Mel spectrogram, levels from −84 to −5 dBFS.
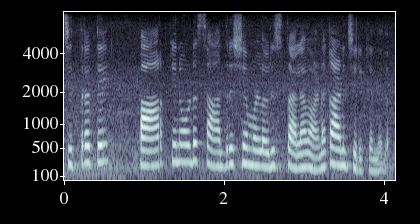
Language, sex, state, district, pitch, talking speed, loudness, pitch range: Malayalam, female, Kerala, Kollam, 235 Hz, 85 wpm, -18 LUFS, 215-265 Hz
